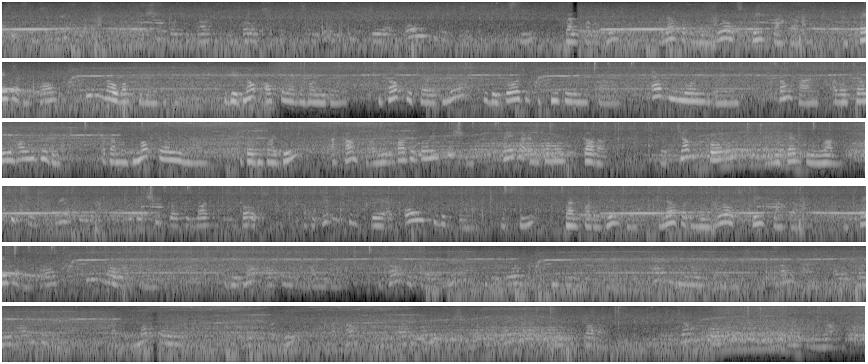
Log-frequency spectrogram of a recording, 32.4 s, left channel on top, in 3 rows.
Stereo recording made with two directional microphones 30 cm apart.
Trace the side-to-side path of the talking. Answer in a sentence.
You can hear the talking go from the right side to the left.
